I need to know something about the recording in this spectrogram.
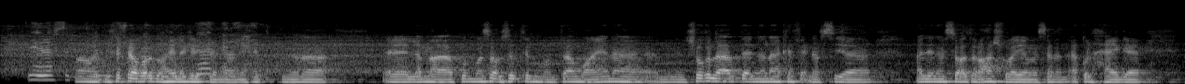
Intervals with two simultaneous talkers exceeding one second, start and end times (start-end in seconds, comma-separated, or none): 0.8-2.7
